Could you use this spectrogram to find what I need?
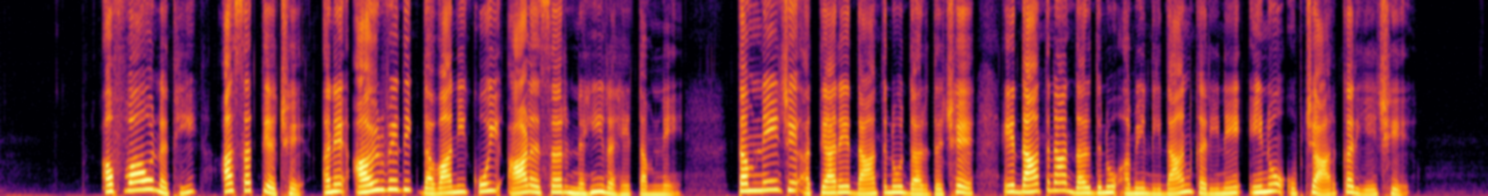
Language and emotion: Gujarati, neutral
